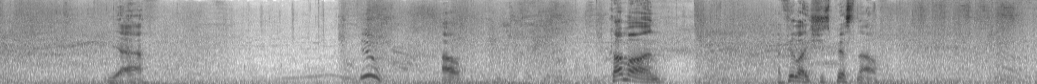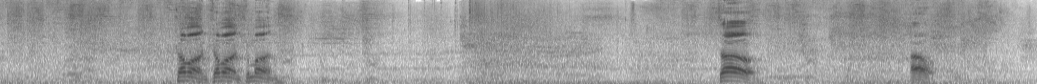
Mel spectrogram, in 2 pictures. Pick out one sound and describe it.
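A huge creature roars loudly in bursts.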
